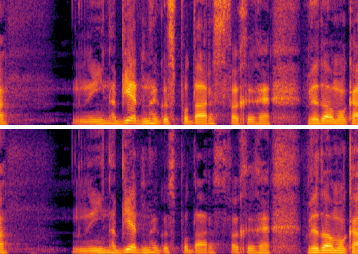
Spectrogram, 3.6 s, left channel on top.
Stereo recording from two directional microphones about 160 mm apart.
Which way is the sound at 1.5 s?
Centre (ahead or behind).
